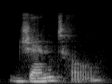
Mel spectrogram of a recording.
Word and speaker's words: gentle: gotcha say in gentle good g followed by e i or y may say j all right so let's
